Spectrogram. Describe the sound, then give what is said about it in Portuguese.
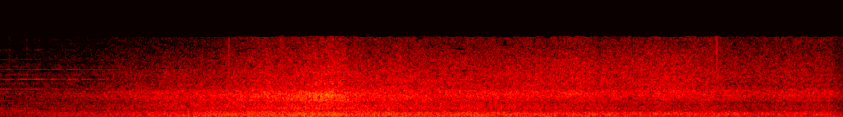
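Gentle sea waves wash in a steady, soft roar, swelling slightly and then easing back, with no voices present. “É quanto isso, navegando sobre as ondas mansas de um mar infinitamente azul, o escravo Nestório dirige os pensamentos para a breve chegada ao berço da civilização.”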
